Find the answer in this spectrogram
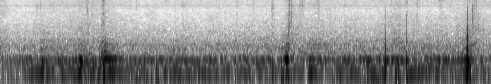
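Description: A dense, low, droning buzz of many hornets in an agitated colony, broken by sharp ticks.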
